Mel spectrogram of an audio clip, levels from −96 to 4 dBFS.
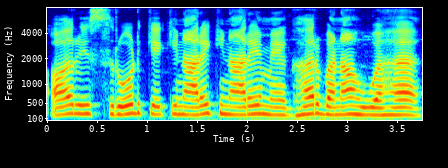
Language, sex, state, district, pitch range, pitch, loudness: Hindi, female, Jharkhand, Palamu, 195-220 Hz, 210 Hz, -16 LUFS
